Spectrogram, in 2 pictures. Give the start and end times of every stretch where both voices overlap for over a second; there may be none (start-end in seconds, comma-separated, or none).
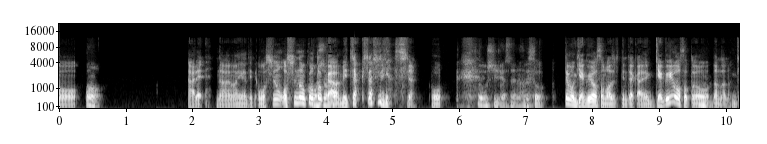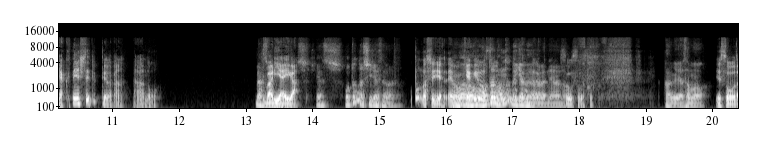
16.1-17.9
